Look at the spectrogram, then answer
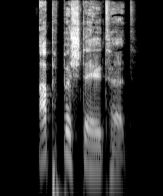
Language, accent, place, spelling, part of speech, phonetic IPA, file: German, Germany, Berlin, abbestelltet, verb, [ˈapbəˌʃtɛltət], De-abbestelltet.ogg
- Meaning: inflection of abbestellen: 1. second-person plural dependent preterite 2. second-person plural dependent subjunctive II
